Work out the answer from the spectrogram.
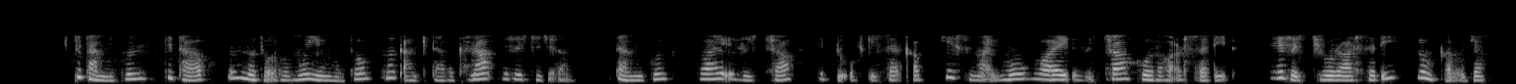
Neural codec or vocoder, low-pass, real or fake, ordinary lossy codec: vocoder, 22.05 kHz, 80 mel bands, HiFi-GAN; 7.2 kHz; fake; AAC, 16 kbps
